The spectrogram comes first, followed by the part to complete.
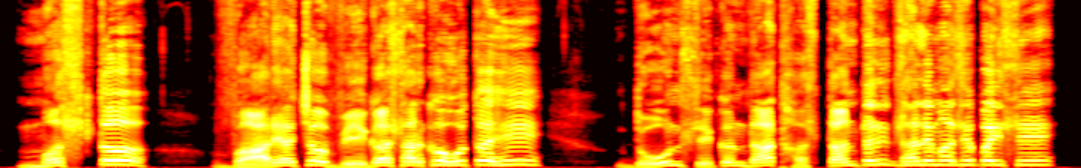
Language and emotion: Marathi, surprised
